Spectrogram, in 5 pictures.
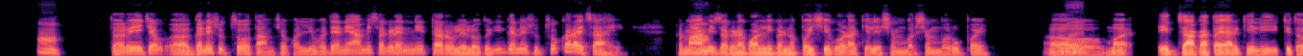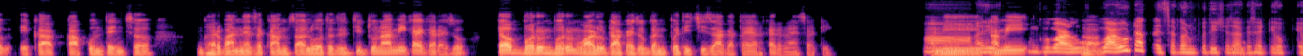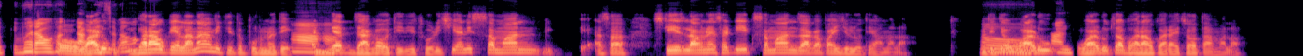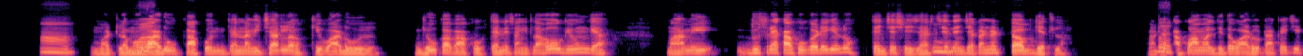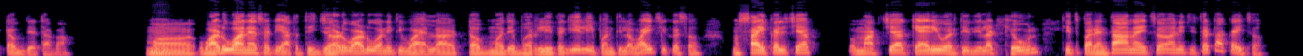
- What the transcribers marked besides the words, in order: other background noise; other noise; tapping
- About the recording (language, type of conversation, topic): Marathi, podcast, तुमच्या वाडीत लहानपणी खेळलेल्या खेळांची तुम्हाला कशी आठवण येते?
